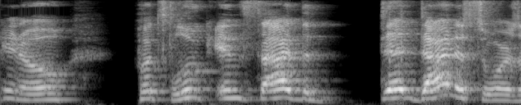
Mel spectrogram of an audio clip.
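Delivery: ordinary delivery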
